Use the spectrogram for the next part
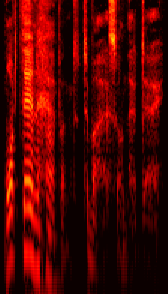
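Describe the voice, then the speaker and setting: An actor playing an authoritative, determined gentleman investigator, deliberate and grave, in a period audio drama. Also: mid-range voice, huge pitch swings, husky, heavily acted. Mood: probing.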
